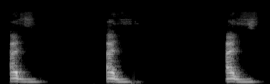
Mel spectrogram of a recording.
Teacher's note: Ya, tidak ada hamas seperti di sin. Maka 3 tadi kemudian bertemu dengan za tadi, yaitu jadi berat.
